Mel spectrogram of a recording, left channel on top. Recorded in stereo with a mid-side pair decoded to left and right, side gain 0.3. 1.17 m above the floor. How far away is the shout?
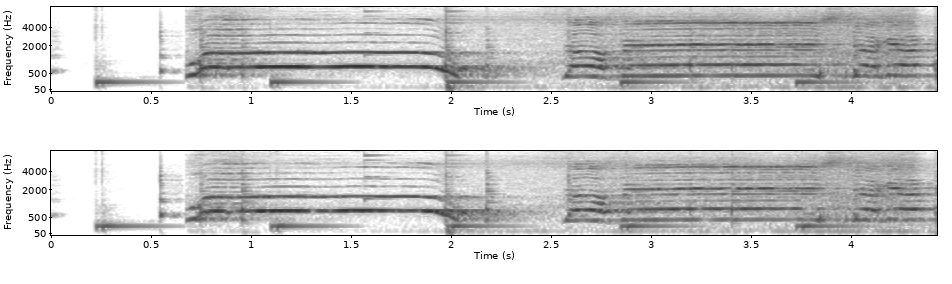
About 5 m.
